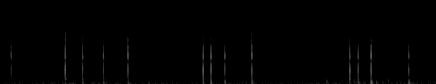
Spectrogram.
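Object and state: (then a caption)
Small hardcover book cover. A small, closed pink hardcover paper book is held in the hands while long nails tap and scratch its cover. Thirteen short, dry, quiet clicks with a hollow midrange knock come in loose clusters over a faint low background hiss.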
